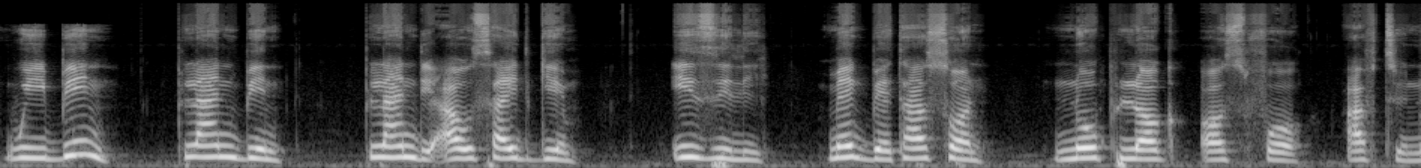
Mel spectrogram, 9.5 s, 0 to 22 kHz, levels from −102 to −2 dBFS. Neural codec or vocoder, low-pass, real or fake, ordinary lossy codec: none; none; real; none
